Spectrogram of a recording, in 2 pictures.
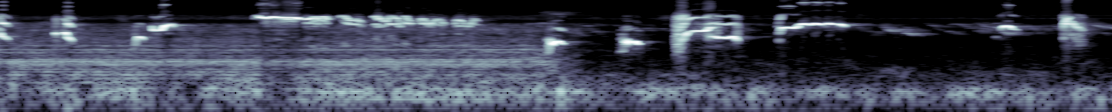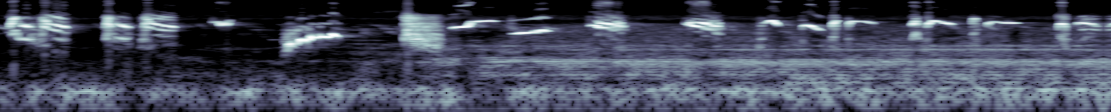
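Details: Oriental magpie-robin song, chattering ngriwik style, for coaxing quiet birds to sing: a long medley of sharp chips, harsh notes and brief high whistles in quick succession, with a low hum in the background.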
